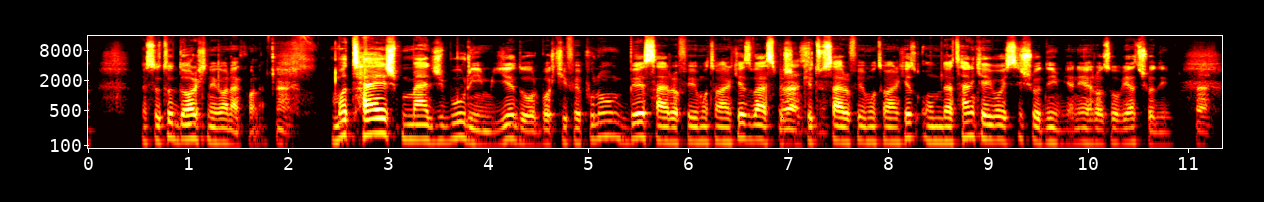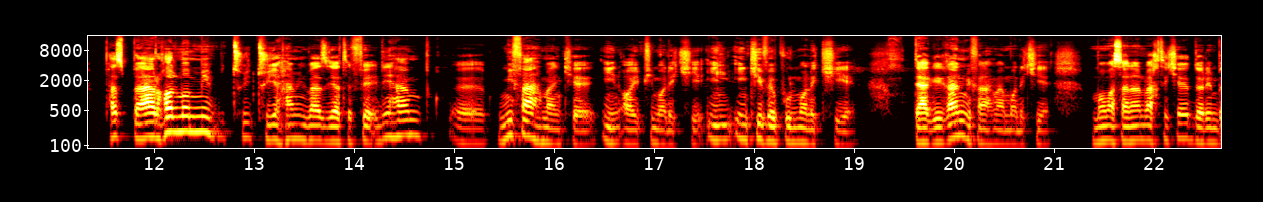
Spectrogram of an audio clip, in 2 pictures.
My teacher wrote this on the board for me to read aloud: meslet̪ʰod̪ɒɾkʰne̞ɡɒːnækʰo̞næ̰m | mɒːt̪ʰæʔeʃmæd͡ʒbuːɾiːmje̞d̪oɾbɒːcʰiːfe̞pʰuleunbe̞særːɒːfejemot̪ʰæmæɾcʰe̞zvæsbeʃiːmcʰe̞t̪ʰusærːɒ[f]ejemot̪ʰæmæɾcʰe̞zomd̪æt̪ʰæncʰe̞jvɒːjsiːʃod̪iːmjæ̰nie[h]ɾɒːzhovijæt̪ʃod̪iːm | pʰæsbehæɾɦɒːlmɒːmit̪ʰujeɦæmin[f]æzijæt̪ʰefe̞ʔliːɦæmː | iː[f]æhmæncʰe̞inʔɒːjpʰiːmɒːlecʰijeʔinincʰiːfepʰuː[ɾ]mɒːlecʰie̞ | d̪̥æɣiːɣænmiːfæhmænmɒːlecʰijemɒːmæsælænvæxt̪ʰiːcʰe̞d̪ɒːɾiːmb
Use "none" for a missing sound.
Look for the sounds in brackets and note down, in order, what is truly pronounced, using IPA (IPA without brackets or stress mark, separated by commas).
f, h, v, f, l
